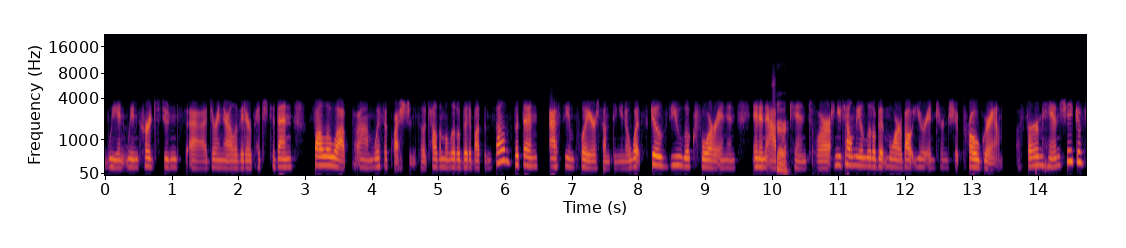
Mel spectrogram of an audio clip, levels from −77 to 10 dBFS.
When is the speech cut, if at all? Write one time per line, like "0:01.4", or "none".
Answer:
0:10.9
0:13.6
